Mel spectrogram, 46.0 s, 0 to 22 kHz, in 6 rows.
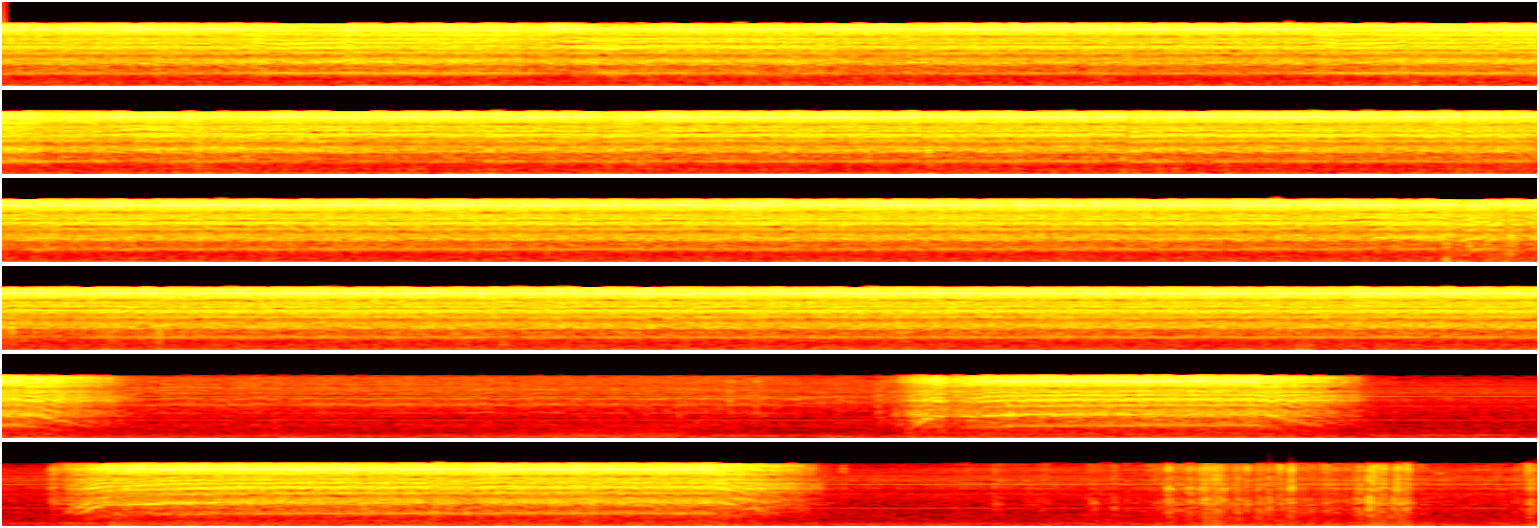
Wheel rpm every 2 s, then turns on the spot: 160, 160, 160, 160, 160, 160, 160, 160, 160, 160, 160, 160, 160, 160, 160, 90, 0, 40, 90, 80, 150, 10, 30.
44-46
